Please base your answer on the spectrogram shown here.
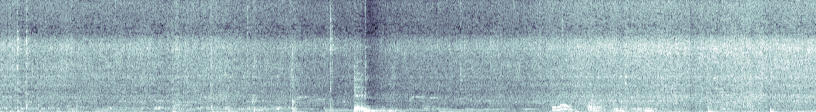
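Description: Cauliflower goes into a pan of frying onions and tomatoes, setting off a loud, steady sizzle and hiss with a brief clatter as the pieces drop in, then continuous frying noise.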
